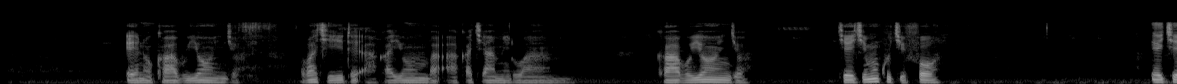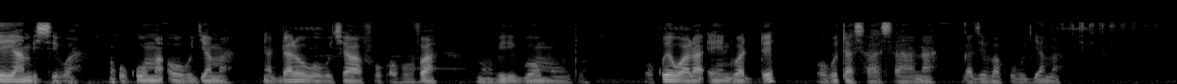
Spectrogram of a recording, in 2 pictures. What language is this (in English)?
Ganda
